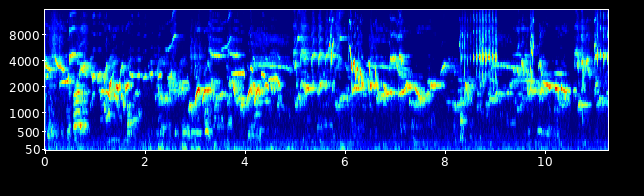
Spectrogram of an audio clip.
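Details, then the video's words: Competition white-rumped shama, champion at the Suara Agung event on 1 October 2023, singing a long sequence of sweeping whistles, harsh rasping bursts and quick trills, loud and continuous. "murai batu predator juara 1 di ivent Suara Agung 1 okt 2023"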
